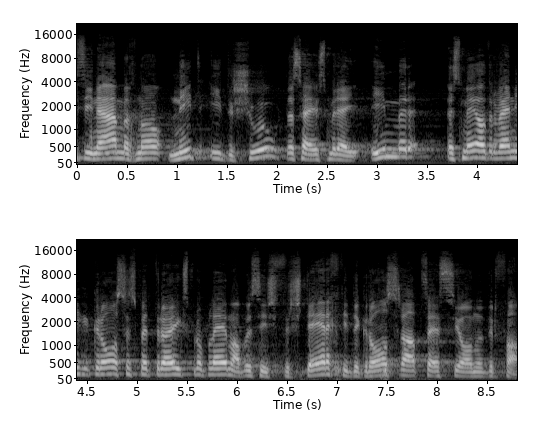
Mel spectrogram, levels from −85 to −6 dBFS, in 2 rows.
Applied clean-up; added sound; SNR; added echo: none; Whoosh, swoosh, swish; 19 dB; none.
